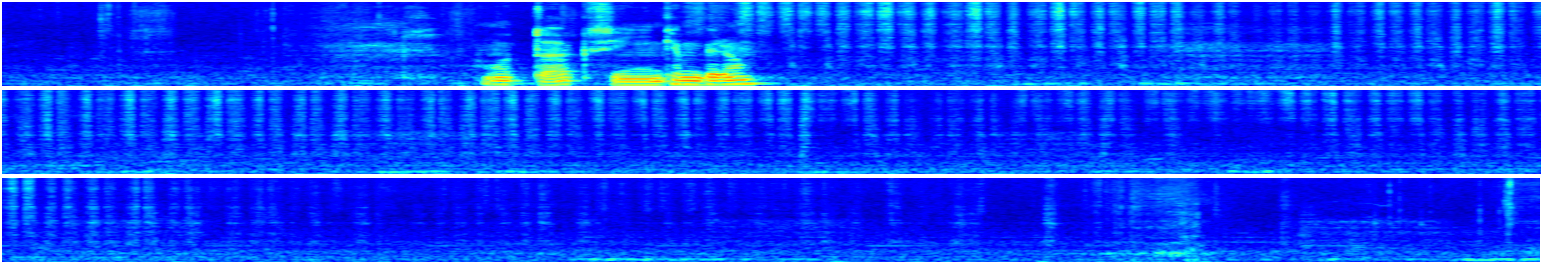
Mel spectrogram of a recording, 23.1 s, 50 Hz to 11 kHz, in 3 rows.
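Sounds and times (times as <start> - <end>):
felt-tip marker scratching on paper: 3.4 - 21.4.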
